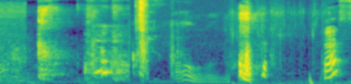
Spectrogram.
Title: The Cutest Sneezes You'll EVER SEE 😊 - Hilarious Baby - Adorable Moments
